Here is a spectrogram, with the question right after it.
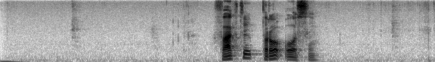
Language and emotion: Russian, neutral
